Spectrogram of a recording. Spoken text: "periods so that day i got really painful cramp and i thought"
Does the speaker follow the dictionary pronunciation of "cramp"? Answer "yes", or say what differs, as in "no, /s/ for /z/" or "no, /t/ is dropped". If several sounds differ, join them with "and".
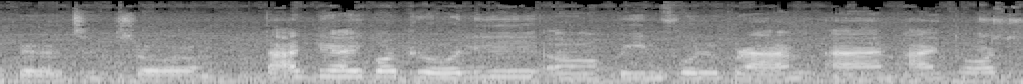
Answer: no, /p/ is dropped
